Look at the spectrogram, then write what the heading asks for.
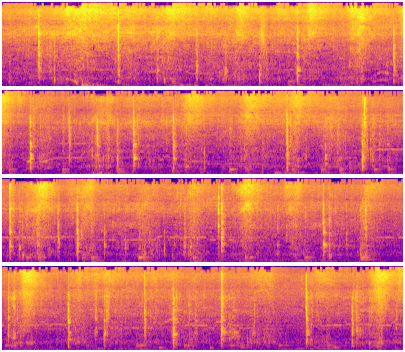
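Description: Oil frying in a cooking pot while a vegetable dish is made, a steady broadband sizzle with repeated sharp clicks and clatters of stirring throughout, close and moderately loud, no voices.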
